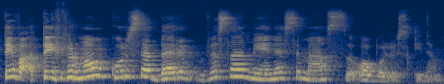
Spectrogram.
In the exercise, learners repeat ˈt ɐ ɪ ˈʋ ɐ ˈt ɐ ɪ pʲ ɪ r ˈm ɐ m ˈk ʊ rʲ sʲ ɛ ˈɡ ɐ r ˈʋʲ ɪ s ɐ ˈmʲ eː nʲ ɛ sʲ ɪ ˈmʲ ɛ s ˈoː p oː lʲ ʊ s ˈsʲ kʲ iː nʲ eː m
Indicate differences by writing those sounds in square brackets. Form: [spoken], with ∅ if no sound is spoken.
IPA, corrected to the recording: ˈt ɐ ɪ ˈʋ ɐ ˈt ɐ ɪ pʲ ɪ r ˈm ɐ m ˈk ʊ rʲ sʲ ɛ [ˈd] ɐ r ˈʋʲ ɪ s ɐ ˈmʲ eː nʲ ɛ sʲ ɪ ˈmʲ ɛ s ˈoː [b] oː lʲ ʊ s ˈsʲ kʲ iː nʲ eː m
